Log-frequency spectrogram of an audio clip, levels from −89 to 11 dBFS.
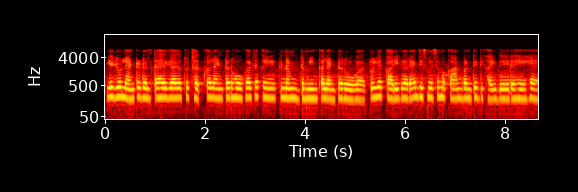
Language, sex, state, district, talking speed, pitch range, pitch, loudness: Hindi, female, Uttar Pradesh, Etah, 205 wpm, 200-215 Hz, 210 Hz, -16 LUFS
